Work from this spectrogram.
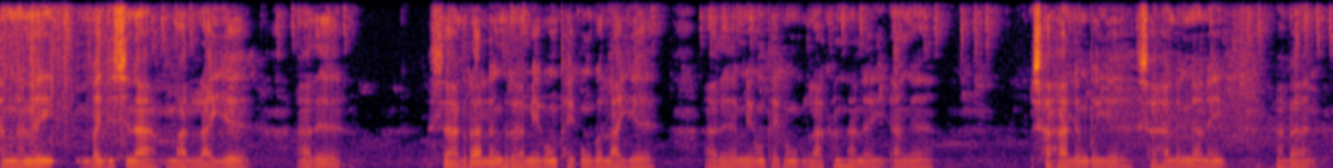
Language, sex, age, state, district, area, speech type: Bodo, female, 60+, Assam, Udalguri, rural, spontaneous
